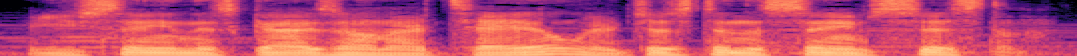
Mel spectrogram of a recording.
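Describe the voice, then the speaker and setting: Low-voiced, cocky space smuggler played by a man. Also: quick pace, darkish tone, faint music behind, natural voice. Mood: wary. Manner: flippant, dry. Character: cocky, wisecracking male smuggler captain. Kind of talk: video game cutscene acting.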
